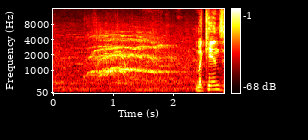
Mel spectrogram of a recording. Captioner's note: applause, cheering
